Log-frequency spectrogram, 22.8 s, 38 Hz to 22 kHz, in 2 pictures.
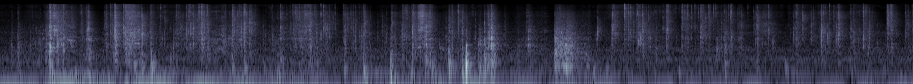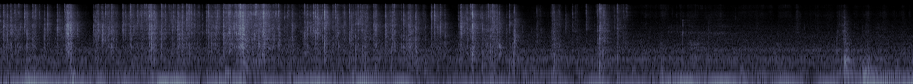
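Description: Plastic wrapper of a 2022 Bowman Draft jumbo pack of trading cards crinkling and tearing as gloved hands rip it open, in dense irregular crackles that die down a few seconds before the end.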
